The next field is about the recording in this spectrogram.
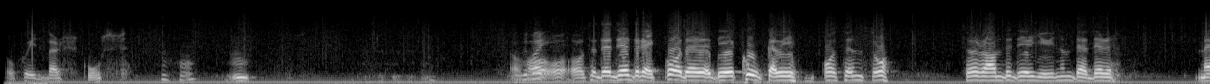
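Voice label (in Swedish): Lerbäck Närke, dialekter, Svenska sagor; Folkminnen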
